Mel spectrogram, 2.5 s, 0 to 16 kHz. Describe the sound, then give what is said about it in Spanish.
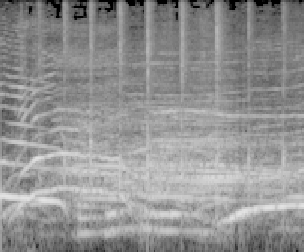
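Loud audience cheering and applause for a performer: shouts and whoops rise and fall over steady clapping, with children's voices among the crowd. “Un aplauso a 360.”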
